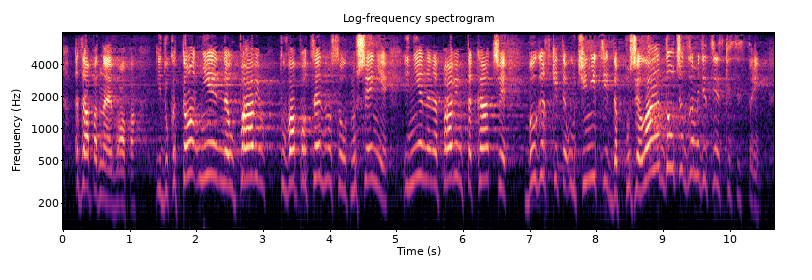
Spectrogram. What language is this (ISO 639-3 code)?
bul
